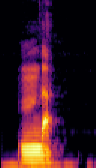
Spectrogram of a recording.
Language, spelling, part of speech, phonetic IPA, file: Russian, м-да, interjection, [m‿da], Ru-м-да.ogg
- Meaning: hmm, pff (an expression of being puzzled or doubtful)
